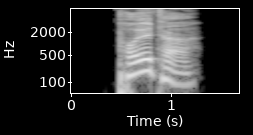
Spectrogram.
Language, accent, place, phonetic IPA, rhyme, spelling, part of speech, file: German, Germany, Berlin, [ˈpɔltɐ], -ɔltɐ, polter, verb, De-polter.ogg
- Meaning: inflection of poltern: 1. first-person singular present 2. singular imperative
